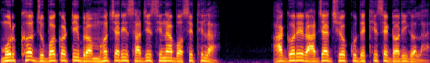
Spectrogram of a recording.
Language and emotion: Odia, neutral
